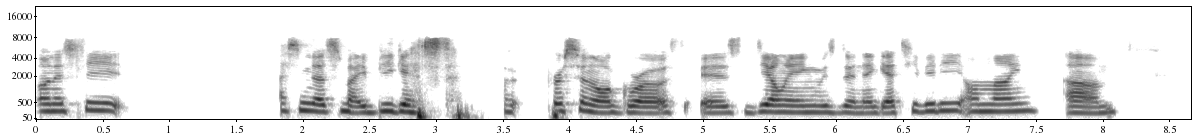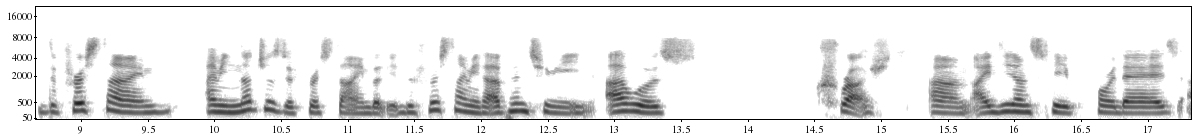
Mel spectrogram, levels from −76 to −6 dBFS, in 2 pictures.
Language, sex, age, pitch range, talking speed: English, female, 20-39, 185-225 Hz, 145 wpm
